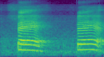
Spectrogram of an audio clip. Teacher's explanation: आपस में दोनों होठ भिड़ रहे हैं, यानी ये क्या है, इसका जो पै वर्ग है, पै वर्ग का उच्चारण स्थान क्या हो गया, ओष्ठ हो गया।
